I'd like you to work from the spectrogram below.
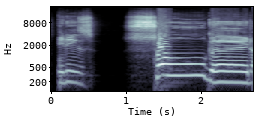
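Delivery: very slow, stretched so good; slow savoring. Real, not acted. Reviewer giving the A plus verdict, slow and savoring. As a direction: linger on every word of the praise.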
